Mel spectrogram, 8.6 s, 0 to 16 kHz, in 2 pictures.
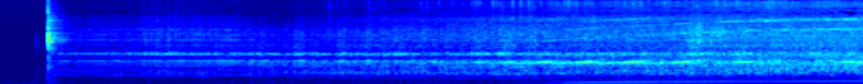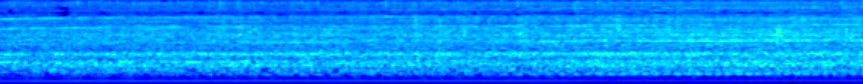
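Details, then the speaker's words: Worn antique bearings in a 1970 Zelmer 01 vacuum cleaner's East German Suhl type 1004.2/5 motor, greased but not replaced, run reassembled at much reduced voltage via regulator: airy whine spinning up slowly with a faint rough rumble, perhaps slightly quieter than before greasing. "Well, you can hear these bearings despite being greased, maybe a little less than at the beginning , but it was still nice to leave these antique bearings."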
